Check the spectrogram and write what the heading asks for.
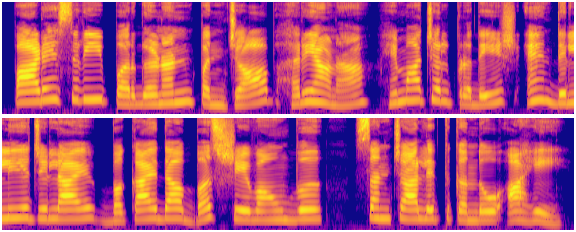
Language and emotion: Sindhi, neutral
